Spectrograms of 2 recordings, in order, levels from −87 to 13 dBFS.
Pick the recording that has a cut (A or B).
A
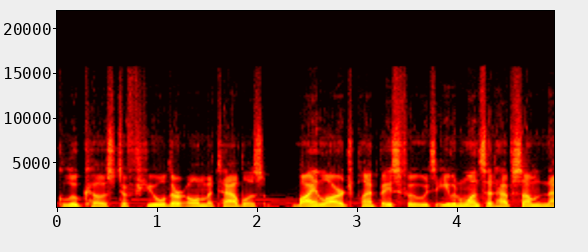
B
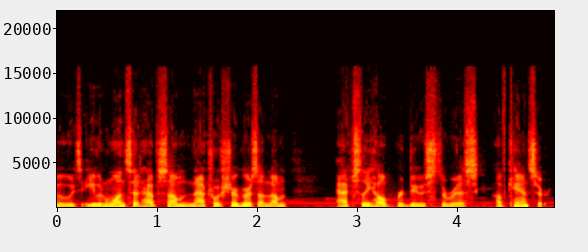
A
